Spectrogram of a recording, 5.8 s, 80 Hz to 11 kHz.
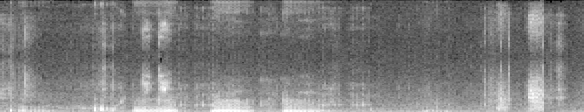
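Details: Four-year-old female Yorkshire Terrier and Mini Poodle cross (Yorkipoo), 7 lb, playing indoors with a new rubber chicken toy; three low rumbling growl bursts in close succession, followed by scattered short sharp noises in a quiet room.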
